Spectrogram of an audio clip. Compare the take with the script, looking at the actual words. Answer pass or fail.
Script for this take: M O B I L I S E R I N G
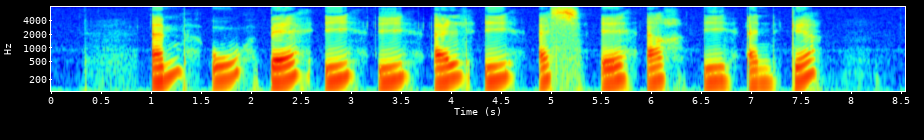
fail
